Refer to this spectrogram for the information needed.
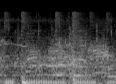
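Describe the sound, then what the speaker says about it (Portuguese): Wild ducks by a lake give loud, close honking quacks in quick succession, nasal and overlapping, with no speech. "encontrou um lago onde patos selvagens brincavam alegremente"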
